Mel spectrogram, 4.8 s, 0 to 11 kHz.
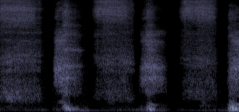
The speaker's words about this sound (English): So you're there aware of your feet. So in 3, 2, 1, exhale, looking intently at the small dot and breathing in.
